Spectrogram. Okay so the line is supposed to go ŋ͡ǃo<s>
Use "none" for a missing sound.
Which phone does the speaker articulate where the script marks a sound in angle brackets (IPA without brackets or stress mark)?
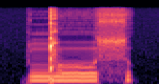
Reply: s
